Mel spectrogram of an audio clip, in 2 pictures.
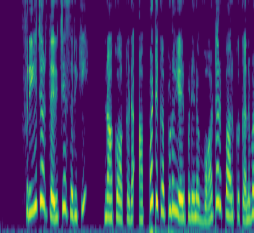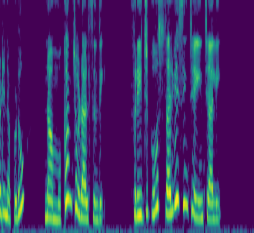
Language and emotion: Telugu, surprised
